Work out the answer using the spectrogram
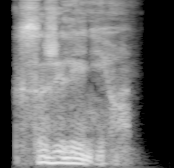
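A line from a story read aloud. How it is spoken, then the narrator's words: Hoarse wheeze. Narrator (Russian): прохрипел Распутин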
